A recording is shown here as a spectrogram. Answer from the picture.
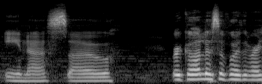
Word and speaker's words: ENA: want to say that i know that her name is probably pronounced anna but i always end up saying ina so regardless of whether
